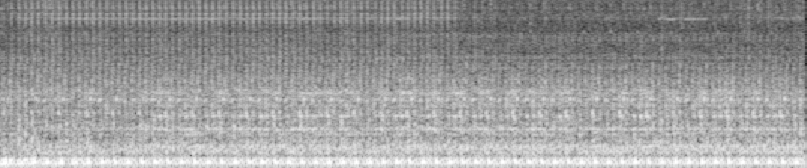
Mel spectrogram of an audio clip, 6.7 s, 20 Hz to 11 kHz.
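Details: 1972 Datsun 510, L20B carbureted engine, adjusting idle screw around 470 rpm: low, steady even idle with no hunting or stumbling; normal idle.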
